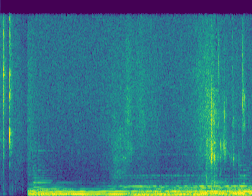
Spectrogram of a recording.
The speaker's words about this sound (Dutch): Hier hoor je heel zachtjes een. Ehm, hoor je die? Een beetje die spacey geluiden. Ja, ja. Ehm, die harp is nep. Allemaal dit soort spacey geluiden.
